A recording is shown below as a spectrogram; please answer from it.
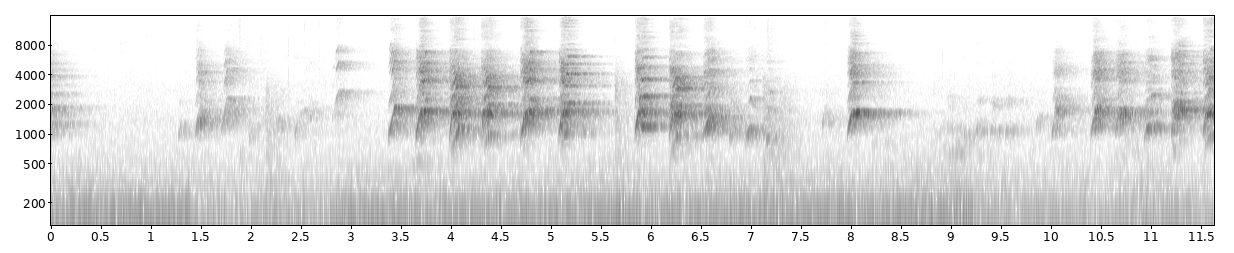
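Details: Female Westie puppy Dixie barks in training, her high-pitched yaps coming in irregular bursts of four to six quick barks separated by short pauses.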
